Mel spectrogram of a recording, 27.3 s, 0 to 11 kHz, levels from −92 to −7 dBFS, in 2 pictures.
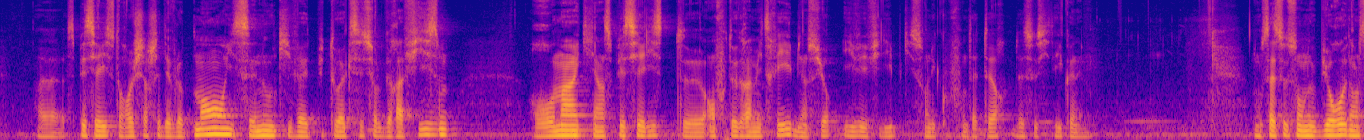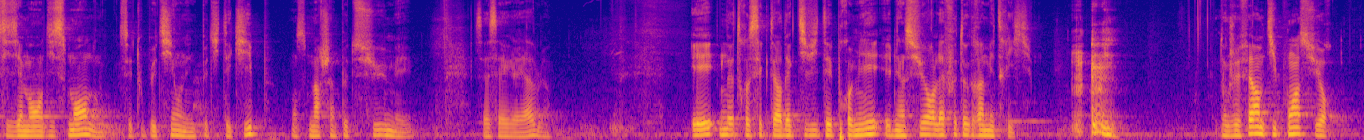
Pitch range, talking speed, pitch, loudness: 110-135 Hz, 180 wpm, 120 Hz, -26 LUFS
